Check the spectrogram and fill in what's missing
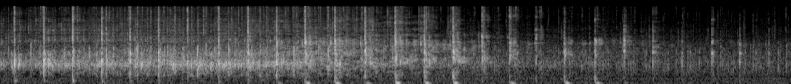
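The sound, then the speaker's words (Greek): An audience applauds steadily, a dense wash of clapping that gradually thins out into sparser, individual sharp claps toward the end, with no voices over it. The audience stands to applaud scholarship recipients. “Κυρίες και κύριοι, θα ήθελα πριν πω οτιδήποτε άλλο να σας παρακαλέσω όλοι μαζί, όρθιοι, να χειροκροτήσουμε τους υποτρόφους μας, τις και τους υποτρόφους μας.”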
